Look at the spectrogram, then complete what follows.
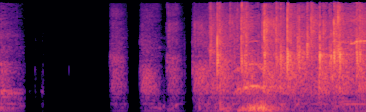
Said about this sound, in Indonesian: Ya, tepuk tangan untuk Sorben yang namanya baru diresmikan tadi malam.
